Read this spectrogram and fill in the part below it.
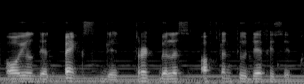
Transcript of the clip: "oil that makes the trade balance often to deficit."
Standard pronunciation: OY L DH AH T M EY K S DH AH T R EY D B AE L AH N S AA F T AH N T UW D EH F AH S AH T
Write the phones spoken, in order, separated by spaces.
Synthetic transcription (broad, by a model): OY L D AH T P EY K S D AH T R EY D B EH L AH S AA F T AH N T UW D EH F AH S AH T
